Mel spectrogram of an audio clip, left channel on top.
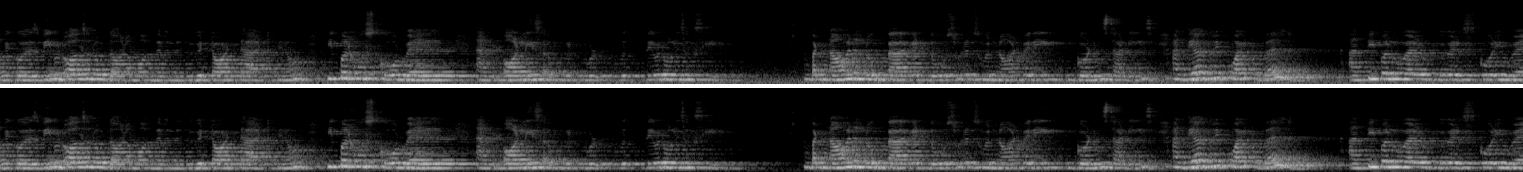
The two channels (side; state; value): left; noise; rumble, 19 dB below the sound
